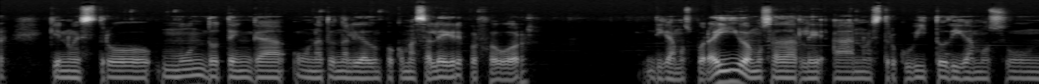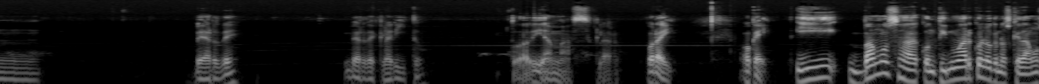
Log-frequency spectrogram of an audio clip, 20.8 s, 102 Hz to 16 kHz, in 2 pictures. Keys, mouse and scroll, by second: 1.6 click, 2.0 click, 3.5 click, 4.1 click, 5.0 click, 5.6-6.3 scroll up 4, 6.7 scroll down 2, 7.7 right click, 8.8 click, 11.8 click, 12.8-13.3 scroll down 2, 13.9-14.2 scroll up 1, 14.6 scroll up 1, 15.7 click, 19.0-20.2 middle drag.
